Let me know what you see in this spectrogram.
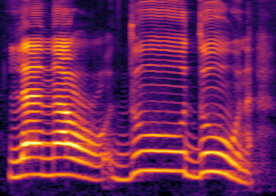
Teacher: Здесь у нас ра, твердое произношение. С мягкого мима уходим на твердый ра.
